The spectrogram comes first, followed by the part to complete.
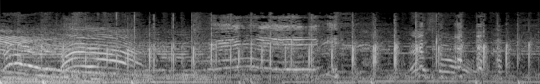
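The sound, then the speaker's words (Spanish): Quick, irregular footsteps thump as a woman runs all around a radio studio amid excited whooping voices and scattered claps, lively and busy from start to finish. “Está corriendo por todo el estudio, ella, Así es que ella se hypes herself up,”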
